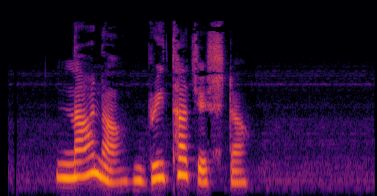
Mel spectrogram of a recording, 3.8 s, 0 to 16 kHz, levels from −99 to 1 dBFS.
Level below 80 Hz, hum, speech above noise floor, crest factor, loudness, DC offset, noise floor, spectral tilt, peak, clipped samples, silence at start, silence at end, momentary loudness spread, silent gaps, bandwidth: -80 dBFS; none; 38 dB; 20 dB; -28 LUFS; under 0.1%; -65 dBFS; -5 dB/octave; -10 dBFS; under 0.1%; 0.55 s; 1.3 s; 13 LU; none; 11 kHz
